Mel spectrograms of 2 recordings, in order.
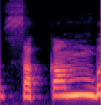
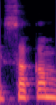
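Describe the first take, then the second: First: सकम्ब with the final b wrongly sounded; mispronounced सकम्ब. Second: सकम ending on m, no b; silent b. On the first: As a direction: voice the b ending सकम्ब. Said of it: "सकम्ब नहीं बोलेंगे". (सकम्ब में ब बोलकर ग़लत उच्चारण) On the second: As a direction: stop सकम at the m. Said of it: "उस तक ही बोलना है". (सकम, बिना ब के) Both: Shown as a demonstration.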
